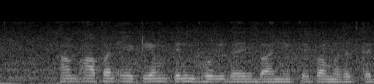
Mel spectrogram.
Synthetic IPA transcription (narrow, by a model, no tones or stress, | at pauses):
hamaːpəneːʈijempɪnbʱuːlɡɐilbaːnikɪpamɐd̪əd̪kɐɾ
